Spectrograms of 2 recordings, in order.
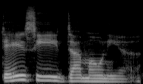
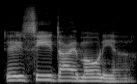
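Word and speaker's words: deisidaimonia: It's like daisy-daimonia. There's like an extra syllable in it. It looks like what you're saying, Heka, but it has an extra I in it, or at least it seems that way to us.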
